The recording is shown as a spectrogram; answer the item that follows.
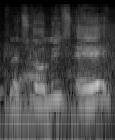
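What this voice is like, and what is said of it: Mock Canadian accent. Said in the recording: “the Canadian accent”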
